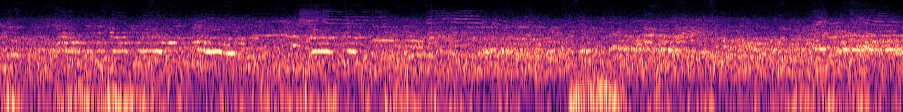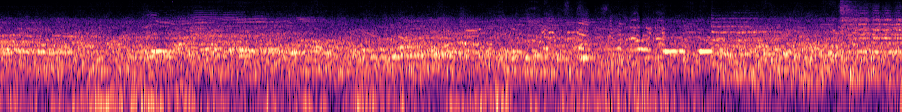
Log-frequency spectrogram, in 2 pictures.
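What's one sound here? A large outdoor crowd murmurs and chatters.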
